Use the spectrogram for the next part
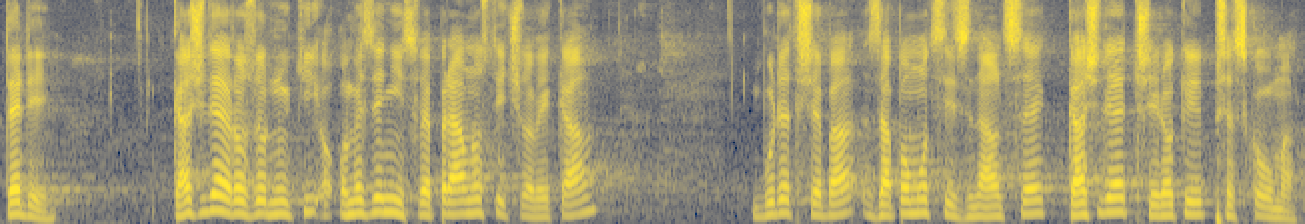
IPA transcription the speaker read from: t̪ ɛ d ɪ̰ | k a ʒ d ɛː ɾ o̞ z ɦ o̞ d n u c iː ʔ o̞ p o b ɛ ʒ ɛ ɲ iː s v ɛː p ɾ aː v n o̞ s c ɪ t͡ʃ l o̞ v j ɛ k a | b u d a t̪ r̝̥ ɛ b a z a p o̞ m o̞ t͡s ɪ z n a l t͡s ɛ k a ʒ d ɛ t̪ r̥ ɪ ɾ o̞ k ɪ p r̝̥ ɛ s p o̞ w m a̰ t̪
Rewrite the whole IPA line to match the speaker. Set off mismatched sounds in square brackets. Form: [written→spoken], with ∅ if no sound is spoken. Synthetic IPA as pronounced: t̪ ɛ d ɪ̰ | k a ʒ d ɛː ɾ o̞ z ɦ o̞ d n u c iː ʔ o̞ [p→ʔ] o [b→m] ɛ [ʒ→z] ɛ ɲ iː s v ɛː p ɾ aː v n o̞ s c ɪ t͡ʃ l o̞ v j ɛ k a | b u d [a→ɛ] t̪ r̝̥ ɛ b a z a p o̞ m o̞ t͡s ɪ z n a l t͡s ɛ k a ʒ d [ɛ→ɛː] t̪ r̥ ɪ ɾ o̞ k ɪ p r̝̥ ɛ s [p→k] o̞ w m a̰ t̪

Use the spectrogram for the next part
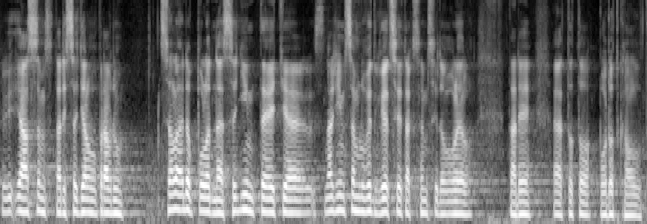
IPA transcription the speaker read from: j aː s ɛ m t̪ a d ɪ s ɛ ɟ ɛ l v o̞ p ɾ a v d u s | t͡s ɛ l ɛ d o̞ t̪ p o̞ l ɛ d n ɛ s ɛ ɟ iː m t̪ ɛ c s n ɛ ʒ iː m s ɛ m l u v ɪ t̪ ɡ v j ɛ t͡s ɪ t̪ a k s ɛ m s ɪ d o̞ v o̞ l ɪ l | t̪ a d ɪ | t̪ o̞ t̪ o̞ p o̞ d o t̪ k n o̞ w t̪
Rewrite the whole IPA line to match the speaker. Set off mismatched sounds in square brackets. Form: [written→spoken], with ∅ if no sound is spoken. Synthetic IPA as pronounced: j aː s ɛ m t̪ a d ɪ s ɛ ɟ ɛ l v o̞ p ɾ a v d u [s→∅] | t͡s ɛ l [ɛ→ɛː] d o̞ [t̪→∅] p o̞ l ɛ d n ɛ s ɛ ɟ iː m t̪ ɛ c s n [ɛ→a] ʒ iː m s ɛ m l u v ɪ t̪ ɡ v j ɛ t͡s ɪ t̪ a k s ɛ m s ɪ d o̞ v o̞ l ɪ l | t̪ a d ɪ | t̪ o̞ t̪ o̞ p o̞ d o t̪ k n o̞ w t̪

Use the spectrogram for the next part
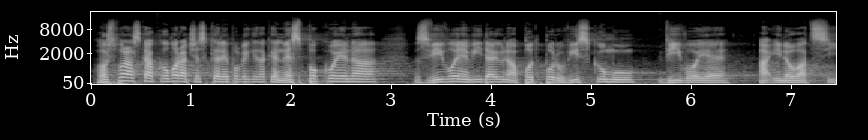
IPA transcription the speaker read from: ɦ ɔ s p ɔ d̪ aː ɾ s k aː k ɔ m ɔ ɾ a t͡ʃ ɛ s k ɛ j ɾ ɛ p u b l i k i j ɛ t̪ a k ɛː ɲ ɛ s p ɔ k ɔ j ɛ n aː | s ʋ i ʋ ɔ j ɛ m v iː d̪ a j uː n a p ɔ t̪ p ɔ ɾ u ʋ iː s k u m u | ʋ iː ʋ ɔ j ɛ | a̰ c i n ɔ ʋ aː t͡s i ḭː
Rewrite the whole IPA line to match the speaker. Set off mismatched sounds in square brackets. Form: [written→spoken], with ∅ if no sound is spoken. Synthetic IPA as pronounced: ɦ ɔ s p ɔ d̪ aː ɾ s k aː k ɔ m ɔ ɾ a t͡ʃ ɛ s k ɛ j ɾ ɛ p u b l i k i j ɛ t̪ a k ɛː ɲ ɛ s p ɔ k ɔ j ɛ n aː | [s→z] ʋ [i→iː] ʋ ɔ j ɛ m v iː d̪ a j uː n a p ɔ t̪ p ɔ ɾ u ʋ iː s k u m u | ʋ iː ʋ ɔ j ɛ | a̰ [c→ʔ] i n ɔ ʋ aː t͡s i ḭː

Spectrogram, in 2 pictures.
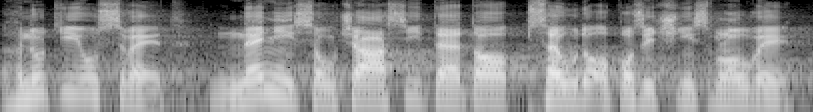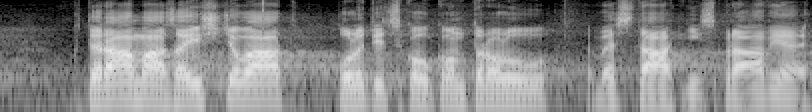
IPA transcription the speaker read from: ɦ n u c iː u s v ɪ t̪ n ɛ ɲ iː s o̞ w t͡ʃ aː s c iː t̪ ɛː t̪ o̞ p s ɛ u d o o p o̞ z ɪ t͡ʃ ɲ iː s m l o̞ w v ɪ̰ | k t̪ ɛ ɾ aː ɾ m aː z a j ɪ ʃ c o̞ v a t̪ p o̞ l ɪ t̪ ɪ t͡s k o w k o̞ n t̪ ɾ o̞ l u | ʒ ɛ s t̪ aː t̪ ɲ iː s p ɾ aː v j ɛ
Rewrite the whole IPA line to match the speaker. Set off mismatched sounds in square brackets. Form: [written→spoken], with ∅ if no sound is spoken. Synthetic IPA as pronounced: ɦ n u c iː u s v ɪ t̪ n ɛ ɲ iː s o̞ w t͡ʃ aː s c iː t̪ ɛː t̪ o̞ p s ɛ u d o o p o̞ z ɪ t͡ʃ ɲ iː s m l o̞ w v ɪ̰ | k t̪ ɛ ɾ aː [ɾ→∅] m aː z a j ɪ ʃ c o̞ v a t̪ p o̞ l ɪ t̪ ɪ t͡s k o w k o̞ n t̪ ɾ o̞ l u | [ʒ→v] ɛ s t̪ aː t̪ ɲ iː s p ɾ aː v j ɛ

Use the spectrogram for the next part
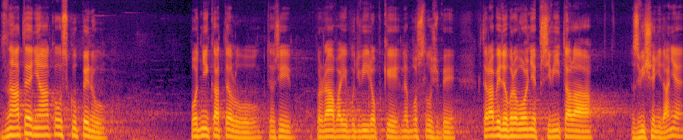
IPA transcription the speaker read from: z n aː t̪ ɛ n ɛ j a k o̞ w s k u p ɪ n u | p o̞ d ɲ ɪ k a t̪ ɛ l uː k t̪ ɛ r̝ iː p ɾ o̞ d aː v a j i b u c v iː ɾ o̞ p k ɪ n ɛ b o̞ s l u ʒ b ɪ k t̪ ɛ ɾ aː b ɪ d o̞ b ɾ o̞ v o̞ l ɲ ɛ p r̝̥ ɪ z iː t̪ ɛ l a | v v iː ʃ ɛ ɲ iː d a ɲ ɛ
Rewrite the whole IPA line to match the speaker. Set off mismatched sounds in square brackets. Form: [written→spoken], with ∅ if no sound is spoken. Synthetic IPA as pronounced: z n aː t̪ ɛ [n→ɲ] ɛ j a k o̞ w s k u p ɪ n u | p o̞ d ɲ ɪ k a t̪ ɛ l uː k t̪ ɛ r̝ iː p ɾ o̞ d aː v a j i b u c v iː ɾ o̞ p k ɪ n ɛ b o̞ s l u ʒ b ɪ k t̪ ɛ ɾ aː b ɪ d o̞ b ɾ o̞ v o̞ l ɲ ɛ p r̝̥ ɪ [z→v] iː t̪ [ɛ→a] l a | [v→z] v iː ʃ ɛ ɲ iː d a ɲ ɛ

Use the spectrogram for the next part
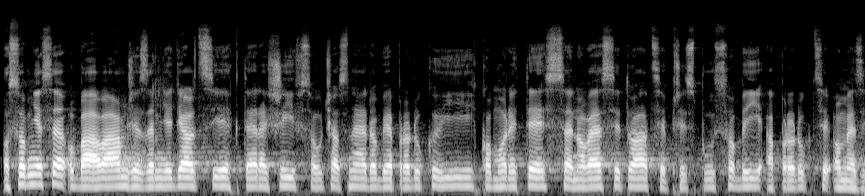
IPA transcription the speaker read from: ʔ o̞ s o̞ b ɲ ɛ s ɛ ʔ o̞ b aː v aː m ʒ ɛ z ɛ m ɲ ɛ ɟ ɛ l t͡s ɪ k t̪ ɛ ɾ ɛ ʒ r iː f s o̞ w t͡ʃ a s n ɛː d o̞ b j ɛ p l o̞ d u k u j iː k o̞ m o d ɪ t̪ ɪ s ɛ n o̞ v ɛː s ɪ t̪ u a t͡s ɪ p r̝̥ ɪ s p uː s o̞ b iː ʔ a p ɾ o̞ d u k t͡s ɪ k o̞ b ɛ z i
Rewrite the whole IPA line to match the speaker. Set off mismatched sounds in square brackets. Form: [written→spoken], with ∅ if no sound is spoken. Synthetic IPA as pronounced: ʔ o̞ s o̞ b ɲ ɛ s ɛ ʔ o̞ b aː v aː m ʒ ɛ z ɛ m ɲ ɛ ɟ ɛ l t͡s ɪ k t̪ ɛ ɾ ɛ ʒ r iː f s o̞ w t͡ʃ a s n ɛː d o̞ b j ɛ p [l→ɾ] o̞ d u k u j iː k o̞ m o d ɪ t̪ ɪ s ɛ n o̞ v ɛː s ɪ t̪ u a t͡s ɪ p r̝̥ ɪ s p uː s o̞ b iː ʔ a p ɾ o̞ d u k t͡s ɪ [k→ʔ] o̞ [b→m] ɛ z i

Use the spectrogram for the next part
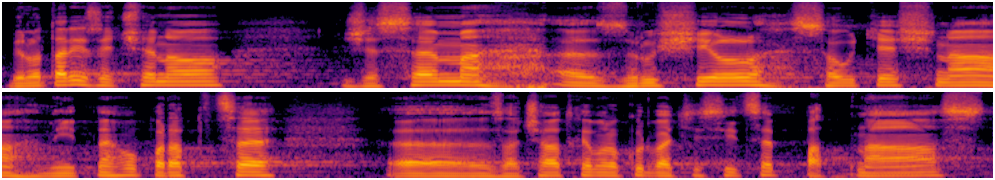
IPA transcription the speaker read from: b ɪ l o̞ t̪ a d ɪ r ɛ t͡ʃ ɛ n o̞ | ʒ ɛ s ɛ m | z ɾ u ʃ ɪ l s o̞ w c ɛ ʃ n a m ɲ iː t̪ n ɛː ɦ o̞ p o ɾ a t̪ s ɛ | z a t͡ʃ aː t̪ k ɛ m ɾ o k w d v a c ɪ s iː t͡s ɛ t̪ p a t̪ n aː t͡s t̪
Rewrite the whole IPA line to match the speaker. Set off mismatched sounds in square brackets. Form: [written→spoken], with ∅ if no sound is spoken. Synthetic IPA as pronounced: b ɪ l o̞ t̪ a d ɪ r ɛ t͡ʃ ɛ n o̞ | ʒ ɛ s ɛ m | z ɾ u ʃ ɪ l s o̞ w c ɛ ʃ n a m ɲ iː t̪ n ɛː ɦ o̞ p o ɾ a t̪ [s→t͡s] ɛ | z a t͡ʃ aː t̪ k ɛ m ɾ o k [w→u] d v a c ɪ s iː t͡s ɛ [t̪→∅] p a t̪ n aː t͡s t̪

